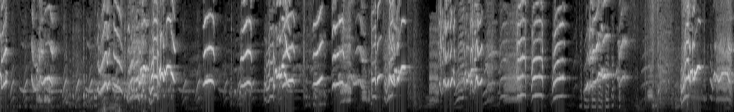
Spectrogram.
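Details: Rainbow lorikeets feeding in a frenzy at Mount Tamborine, Queensland, Australia, giving a dense chorus of shrill, scratchy chirps and screeches from several birds, with a brief handling thud early and another near the end.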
